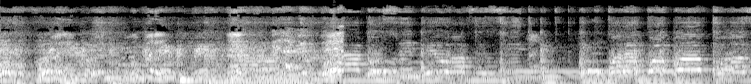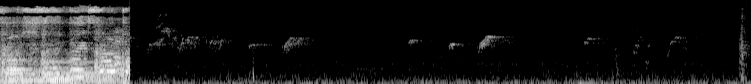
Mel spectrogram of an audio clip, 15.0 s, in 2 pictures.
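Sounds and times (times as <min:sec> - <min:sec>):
music with singing and guitar: 0:00.0 - 0:08.8
quiet bird chirps: 0:08.8 - 0:14.6.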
